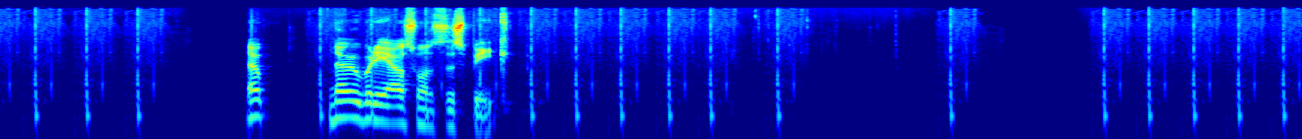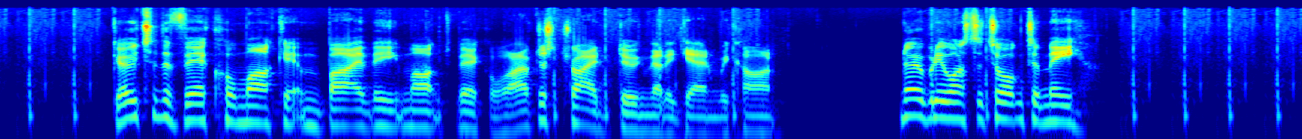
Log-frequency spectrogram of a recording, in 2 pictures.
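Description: Footsteps tap steadily on hard pavement.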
